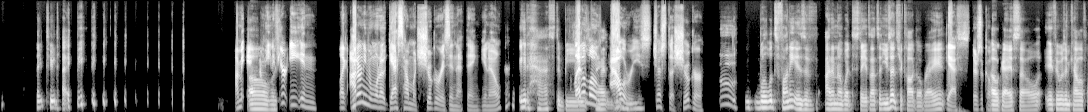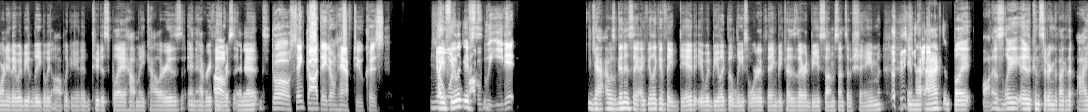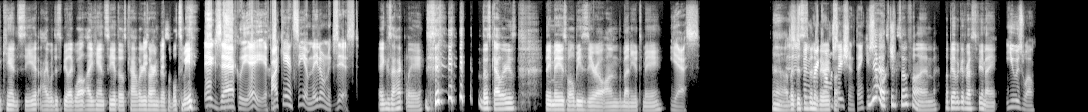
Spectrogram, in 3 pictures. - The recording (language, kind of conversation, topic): English, unstructured, How should I split a single dessert or shared dishes with friends?
- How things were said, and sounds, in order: laughing while speaking: "Type two diabetes"; chuckle; laugh; chuckle; laughing while speaking: "Yeah"; laughing while speaking: "to me"; other background noise; laugh; tapping; sigh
